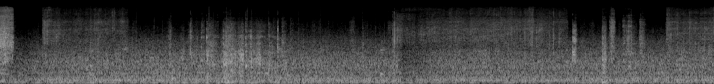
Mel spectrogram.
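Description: MIG welder in use on steel: the arc sputters and crackles in short runs over a steady low electrical hum.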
